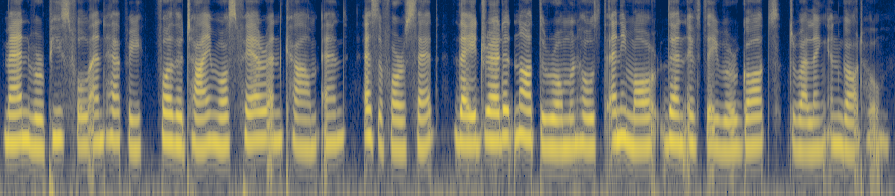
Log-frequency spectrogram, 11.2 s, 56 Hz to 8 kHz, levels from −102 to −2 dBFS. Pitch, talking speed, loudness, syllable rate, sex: 215 Hz, 170 wpm, -20 LUFS, 4.2 syllables/s, female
